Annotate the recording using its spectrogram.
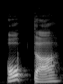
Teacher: you might hear the vowels o and uh pronounced in the same way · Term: simpler pronunciation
